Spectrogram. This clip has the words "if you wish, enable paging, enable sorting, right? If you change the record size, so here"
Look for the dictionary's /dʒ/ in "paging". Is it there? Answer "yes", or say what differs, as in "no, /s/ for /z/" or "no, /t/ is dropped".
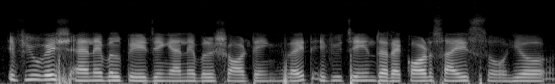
yes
